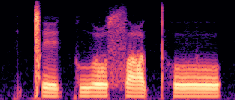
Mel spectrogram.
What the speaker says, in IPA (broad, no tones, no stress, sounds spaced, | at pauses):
ǀ e k u sˤ æ t̪ʰ o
